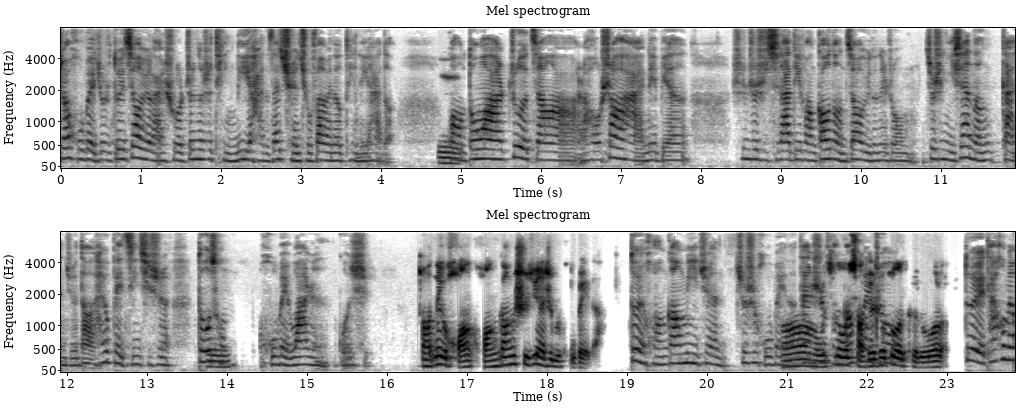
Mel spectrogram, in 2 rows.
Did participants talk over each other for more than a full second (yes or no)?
yes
